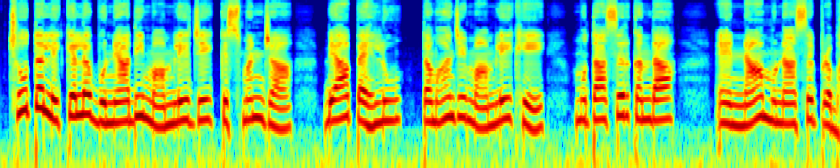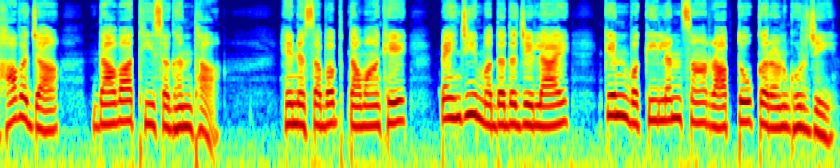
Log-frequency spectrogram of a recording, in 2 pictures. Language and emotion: Sindhi, neutral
